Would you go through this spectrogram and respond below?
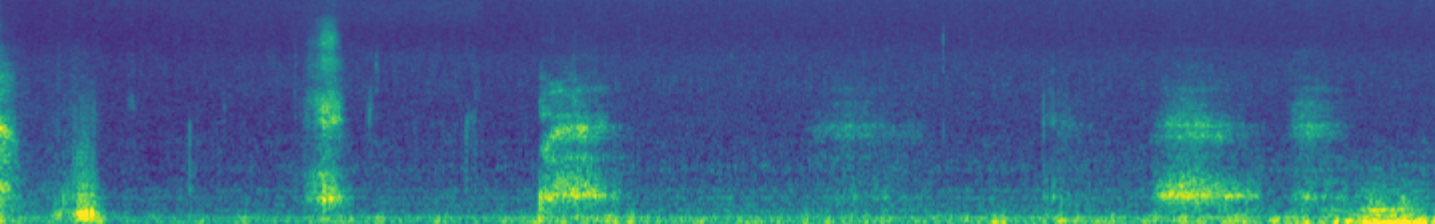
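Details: Person's repeated sneezes: a run of forceful bursts of air, some preceded by an in-breath, over a low steady background hum.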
